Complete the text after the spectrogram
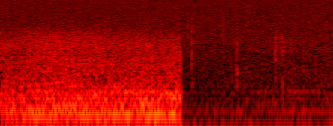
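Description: A car engine hums.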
